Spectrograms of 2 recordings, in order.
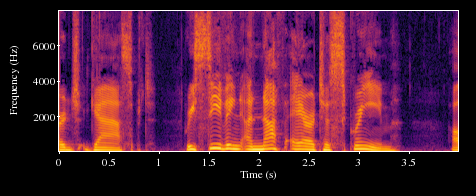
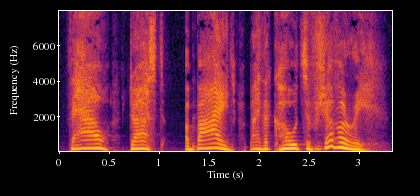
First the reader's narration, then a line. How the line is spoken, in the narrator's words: George gasped the words out to Corwynn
